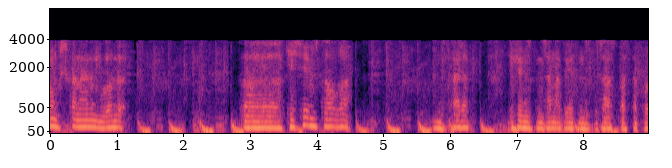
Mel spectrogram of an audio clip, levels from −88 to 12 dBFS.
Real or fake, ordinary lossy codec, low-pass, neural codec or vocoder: fake; AAC, 16 kbps; 7.2 kHz; codec, 16 kHz, 4 kbps, FreqCodec, smaller model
